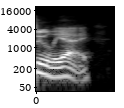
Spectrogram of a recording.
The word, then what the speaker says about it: Soulier: Liam Soulier's last name is supposed to be pronounced Soulier, and it has not been pronounced like that a single time on a broadcast this year. – Yeah, I think they're 0-6, because that's the media guide's very clear. It's yay at the end, but yeah.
